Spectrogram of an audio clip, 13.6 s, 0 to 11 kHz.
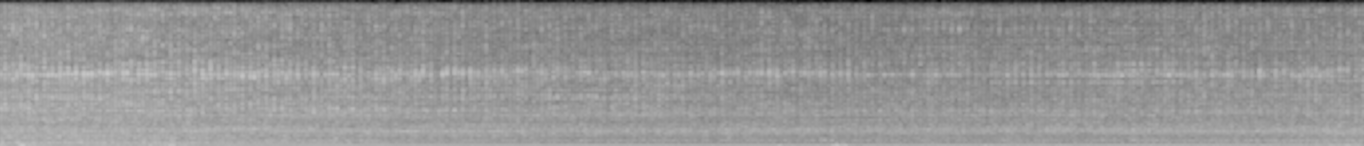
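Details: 2004 Mini Cooper S R53 facelift at 109k, idling: fast, fairly even metallic rattle about three times a second. An established timing chain noise; the chain has likely already jumped and the front guide is possibly broken, both suspected.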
